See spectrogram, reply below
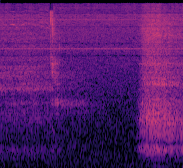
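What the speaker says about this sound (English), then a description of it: "Take a nice big breath." One deep, audible breath is drawn in near the microphone, a short airy inhale, preceded by a faint sniff and otherwise quiet.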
